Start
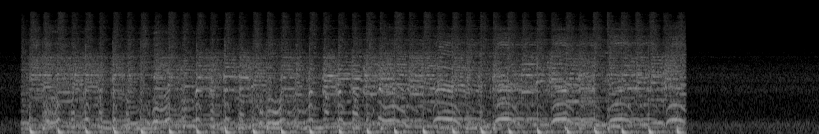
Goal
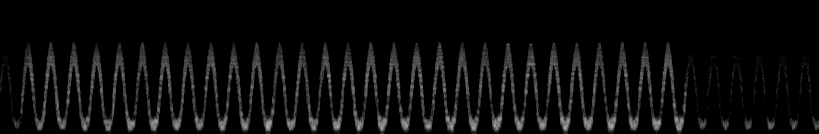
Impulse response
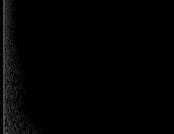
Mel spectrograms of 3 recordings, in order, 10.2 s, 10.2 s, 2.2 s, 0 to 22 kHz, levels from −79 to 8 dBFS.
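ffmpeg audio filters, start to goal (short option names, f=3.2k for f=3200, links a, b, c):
-filter_complex "[0:a]asubboost=boost=9.5:cutoff=200,asplit=2[a][b];[1:a]atrim=start_sample=2205[c];[b][c]afir=irnorm=-1:irlink=0,volume=-12dB[d];[a][d]amix=inputs=2:normalize=0,afftfilt=real='re*between(b*sr/1024,270*pow(4200/270,0.5+0.5*sin(2*PI*3.5*pts/sr))/1.41,270*pow(4200/270,0.5+0.5*sin(2*PI*3.5*pts/sr))*1.41)':imag='im*between(b*sr/1024,270*pow(4200/270,0.5+0.5*sin(2*PI*3.5*pts/sr))/1.41,270*pow(4200/270,0.5+0.5*sin(2*PI*3.5*pts/sr))*1.41)':win_size=1024:overlap=0.75"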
